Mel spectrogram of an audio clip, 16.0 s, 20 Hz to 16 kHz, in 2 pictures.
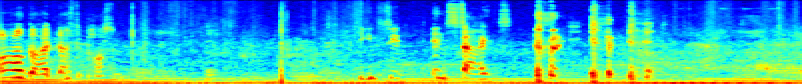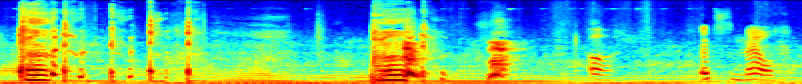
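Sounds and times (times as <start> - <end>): low steady hum: 0.0 - 16.0
person coughing: 5.4 - 6.6, 8.2 - 10.1, 11.7 - 12.5.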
